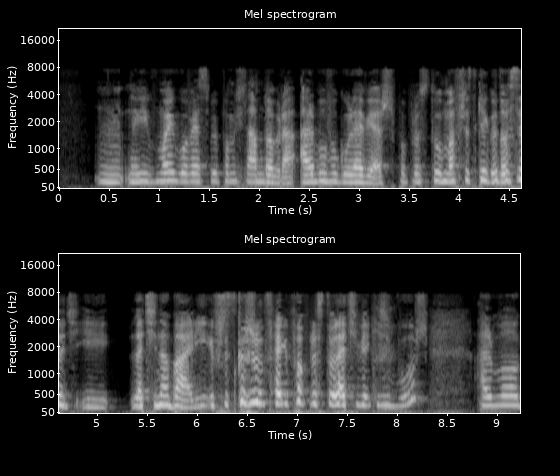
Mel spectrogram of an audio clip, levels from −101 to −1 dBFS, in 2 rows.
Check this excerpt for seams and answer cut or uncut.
uncut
